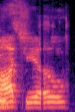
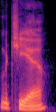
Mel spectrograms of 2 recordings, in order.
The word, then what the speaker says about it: Macchio: Macchio.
